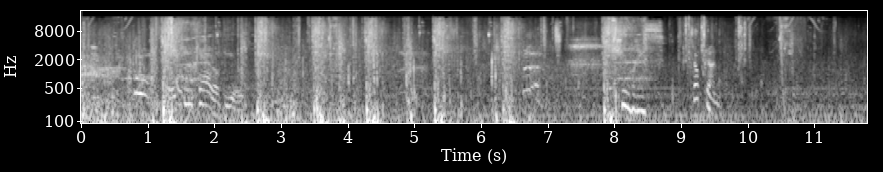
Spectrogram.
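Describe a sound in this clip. Sniper rifle shots crack sharply.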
